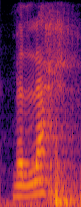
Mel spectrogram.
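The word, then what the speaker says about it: Melech (מלך): So Lamed, Kaf, and Mem make the word king, and the meaning king, and king is pronounced as Melech. Hours of training.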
